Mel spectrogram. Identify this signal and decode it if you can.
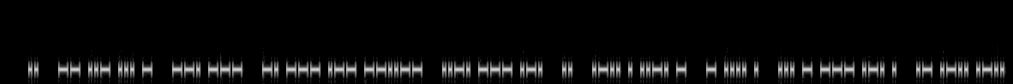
Morse code, heard as a keyed tone, about 40 wpm, 700 Hz. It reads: I MUST GO NOW, FOR I LEFT THE STORE ALL
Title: Sentences from Top 1000 Words - Review Part 5 - 40wpm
